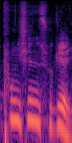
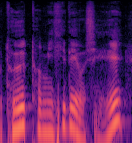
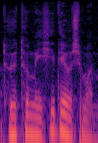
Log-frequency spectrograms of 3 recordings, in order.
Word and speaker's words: 도요토미 히데요시: 그래서 우리식대로 읽으면 풍신수길 이렇게 읽습니다만, 일본 사람들은 일본식 발음대로 그렇게 쓰는 것을 표기에 외래 표기에 맞게 하였습니다. 그래서 도요토미 히데요시 풍신수길은 틀립니다. 도요토미 히데요시만 맞고, 이토 히로부미만 맞지.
